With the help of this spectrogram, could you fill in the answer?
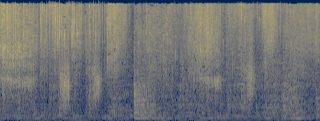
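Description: A pile of small, hollow, yellow dried soap curls is pressed and crushed with palms and fingers. It makes dense, bright crunching and crackling that swells and fades in waves. The tubes break down into crumbly flakes.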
